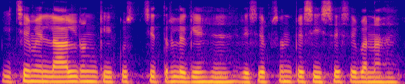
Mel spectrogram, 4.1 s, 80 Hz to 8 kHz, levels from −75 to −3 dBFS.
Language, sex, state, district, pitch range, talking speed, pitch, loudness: Hindi, female, Uttar Pradesh, Lucknow, 165-175 Hz, 220 wpm, 170 Hz, -16 LUFS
